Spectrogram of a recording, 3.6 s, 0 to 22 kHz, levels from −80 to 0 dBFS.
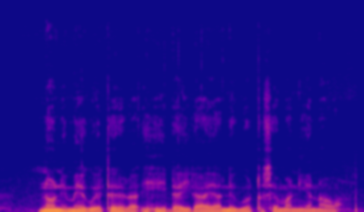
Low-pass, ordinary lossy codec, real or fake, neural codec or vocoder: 19.8 kHz; none; real; none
